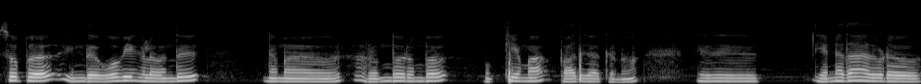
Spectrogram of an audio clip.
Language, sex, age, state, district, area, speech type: Tamil, male, 45-60, Tamil Nadu, Pudukkottai, rural, spontaneous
